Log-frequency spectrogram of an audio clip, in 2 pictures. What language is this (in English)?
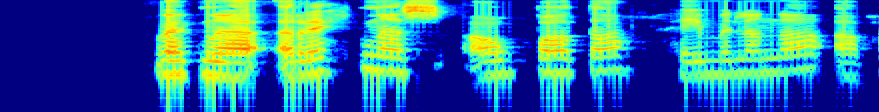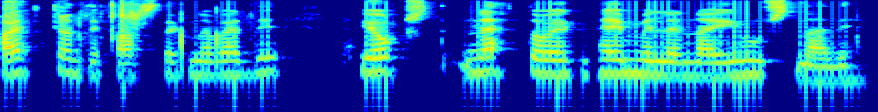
Icelandic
